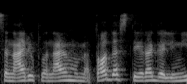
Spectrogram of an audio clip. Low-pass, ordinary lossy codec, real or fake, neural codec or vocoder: 10.8 kHz; Opus, 24 kbps; real; none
